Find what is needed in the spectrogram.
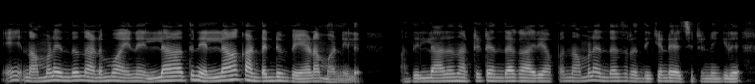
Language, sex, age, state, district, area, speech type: Malayalam, female, 30-45, Kerala, Kozhikode, rural, spontaneous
